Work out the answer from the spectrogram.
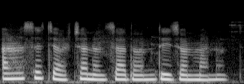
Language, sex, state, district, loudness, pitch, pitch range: Chakma, female, Tripura, Dhalai, -13 LUFS, 230 Hz, 220-250 Hz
